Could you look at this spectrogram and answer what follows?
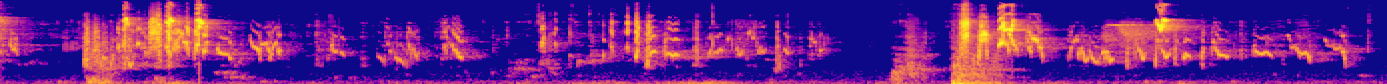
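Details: Budgerigar chirping happily, an Australian bird: bursts of chattering warble and high squeaks separated by brief pauses, with a soft low thump in the middle.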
